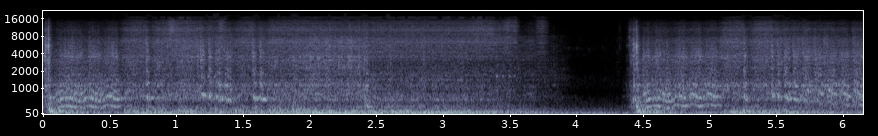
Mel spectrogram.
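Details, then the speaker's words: 1972 Chevy C20 pickup stored over 20 years, started on starting fluid and old gas: rough, uneven running for a few seconds that dies and catches again. It won't hold idle; the fuel pump is suspected of not yet delivering fuel, unconfirmed. "well i mean we will say it it can run we'll keep going here we'll see if we can't get it to idle"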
